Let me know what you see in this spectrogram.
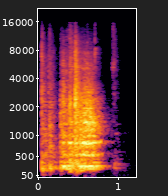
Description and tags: chaise glisse14
dragging a wood chair on a tiled kitchen floor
